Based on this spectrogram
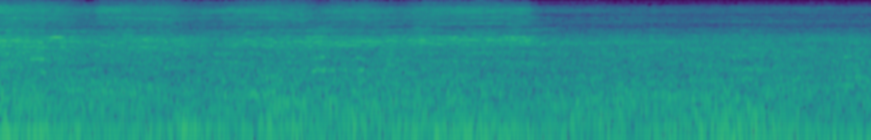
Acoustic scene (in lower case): residential area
